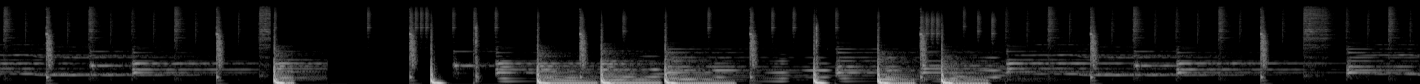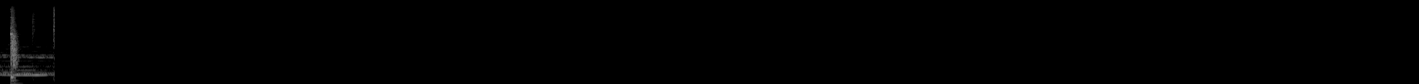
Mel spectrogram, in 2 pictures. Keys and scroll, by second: 0.0-2.1 typing, 4.0 c, 11.1 super+a, 11.8 u.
